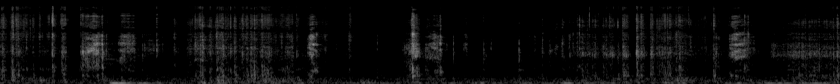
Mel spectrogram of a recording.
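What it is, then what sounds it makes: Dry bar soap being carved. A solid orange dry bar of soap is picked up and carved with a metal blade into flakes. Bright, dry scraping and cutting strokes come in short, irregular bursts with quiet gaps between them, and the soap flakes crumble and crinkle away as it is shaved.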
